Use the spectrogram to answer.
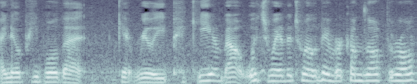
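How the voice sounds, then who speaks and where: There is noticeable background noise as a woman with an American accent speaks at a fairly quick pace. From New Jersey. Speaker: vlogger. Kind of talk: casual Q&A vlog. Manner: rambling with fillers.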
